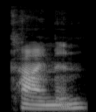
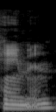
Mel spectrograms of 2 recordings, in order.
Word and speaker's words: Kaiman: But no, the first chapter is called Spell One Kaiman, and that's how they pronounce it, not Cayman, like I thought it would be.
